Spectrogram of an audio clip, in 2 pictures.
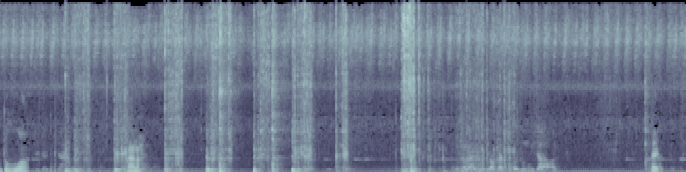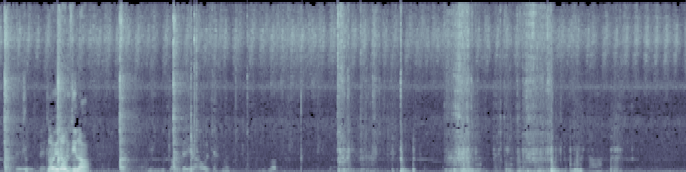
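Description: A shovel scrapes and knocks in wet mortar.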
